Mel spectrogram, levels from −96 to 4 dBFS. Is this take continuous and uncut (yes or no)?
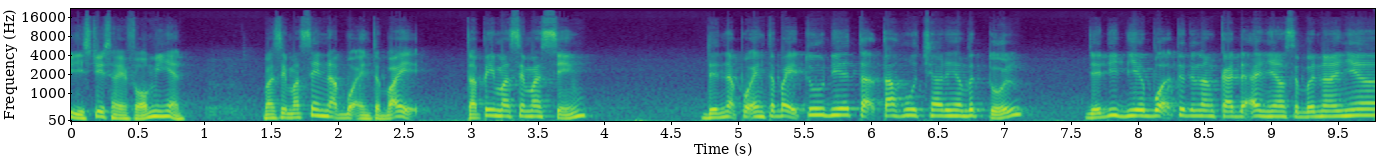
yes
